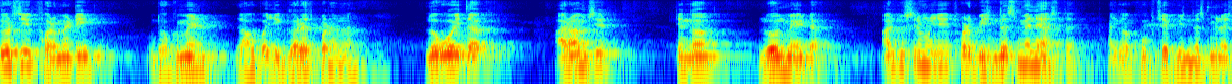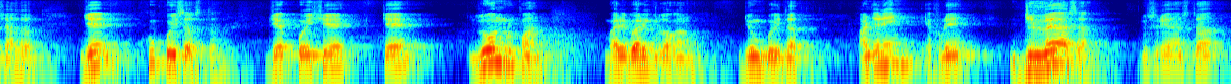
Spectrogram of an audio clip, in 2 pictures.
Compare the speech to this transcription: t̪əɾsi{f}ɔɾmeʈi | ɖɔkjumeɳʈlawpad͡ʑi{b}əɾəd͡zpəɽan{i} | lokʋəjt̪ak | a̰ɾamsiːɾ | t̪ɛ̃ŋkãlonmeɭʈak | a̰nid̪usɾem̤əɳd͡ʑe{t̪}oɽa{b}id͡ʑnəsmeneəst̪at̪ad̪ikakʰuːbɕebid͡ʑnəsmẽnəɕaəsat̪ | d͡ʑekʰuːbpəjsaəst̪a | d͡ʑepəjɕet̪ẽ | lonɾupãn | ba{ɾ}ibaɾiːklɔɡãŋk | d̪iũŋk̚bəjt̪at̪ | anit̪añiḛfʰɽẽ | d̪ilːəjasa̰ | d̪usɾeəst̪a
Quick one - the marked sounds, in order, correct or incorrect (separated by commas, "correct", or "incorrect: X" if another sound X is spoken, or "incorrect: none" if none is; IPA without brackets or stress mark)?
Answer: correct, incorrect: ɡ, incorrect: a, incorrect: t̪ʰ, correct, correct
